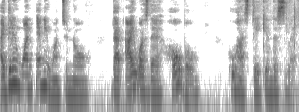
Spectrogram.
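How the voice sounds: A woman's slow, slightly mellow voice with lively intonation.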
